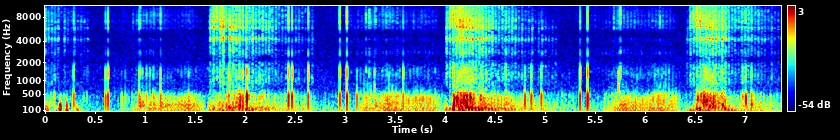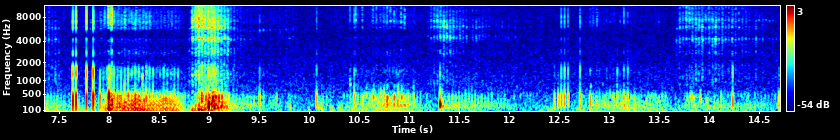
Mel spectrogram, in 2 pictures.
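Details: Cat purring steadily in long rumbling surges roughly every two to three seconds, low and breathy, fading quieter toward the end with small handling clicks.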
